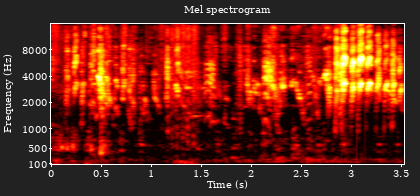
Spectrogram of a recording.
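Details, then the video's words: Happy budgerigars in a colony give a steady stream of rapid, scratchy chirps and twittering notes several times a second. The chatter swells into louder, bright squeaks near the end. "Happy Budgies Chirping Sounds"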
